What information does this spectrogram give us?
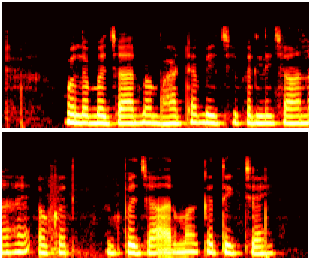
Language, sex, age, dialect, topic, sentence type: Chhattisgarhi, female, 25-30, Northern/Bhandar, agriculture, question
